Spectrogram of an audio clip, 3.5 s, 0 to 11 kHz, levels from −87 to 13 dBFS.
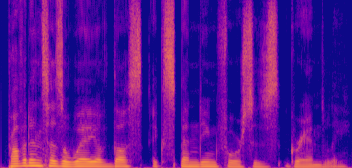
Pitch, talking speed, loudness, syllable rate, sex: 135 Hz, 155 wpm, -18 LUFS, 5.0 syllables/s, male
